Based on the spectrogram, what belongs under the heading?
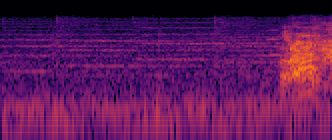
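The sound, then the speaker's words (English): A single short, sharp sneeze bursts out near the end, loud and breathy, after a stretch of low, steady background hum. “Bless you.”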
